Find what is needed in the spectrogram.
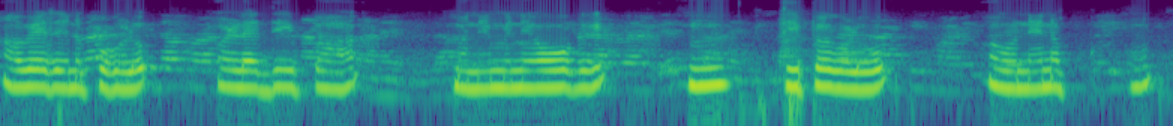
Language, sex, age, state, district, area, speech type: Kannada, female, 45-60, Karnataka, Vijayanagara, rural, spontaneous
